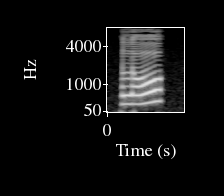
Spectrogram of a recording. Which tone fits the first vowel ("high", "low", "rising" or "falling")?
rising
